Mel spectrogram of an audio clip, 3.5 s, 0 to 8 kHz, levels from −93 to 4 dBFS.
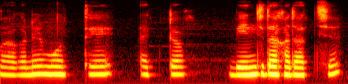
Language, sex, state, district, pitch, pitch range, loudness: Bengali, female, West Bengal, Alipurduar, 240 Hz, 230-245 Hz, -17 LUFS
